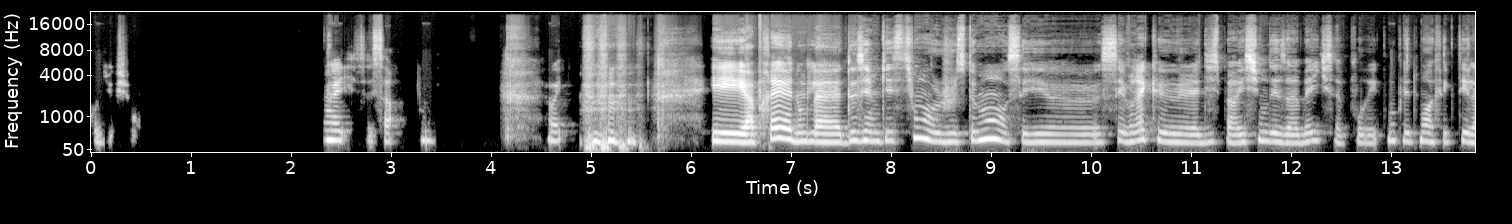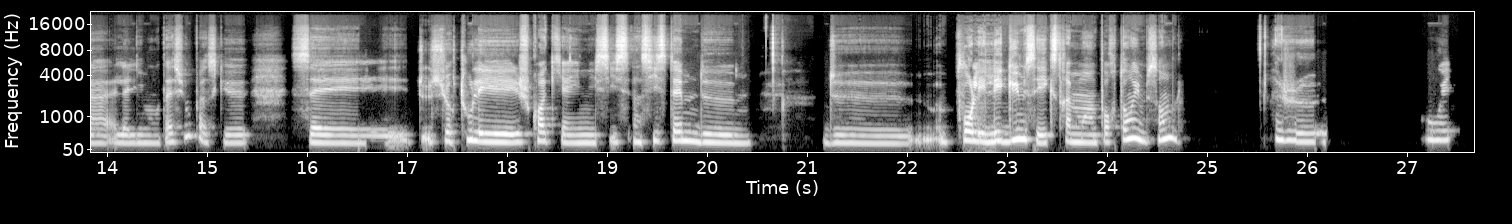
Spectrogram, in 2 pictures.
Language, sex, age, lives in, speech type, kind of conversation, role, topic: French, female, 35-39, France, conversation, unstructured, none, Pourquoi les abeilles sont-elles essentielles à la nature ?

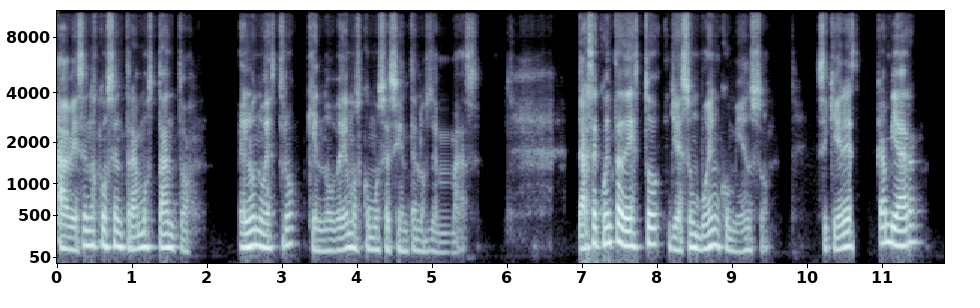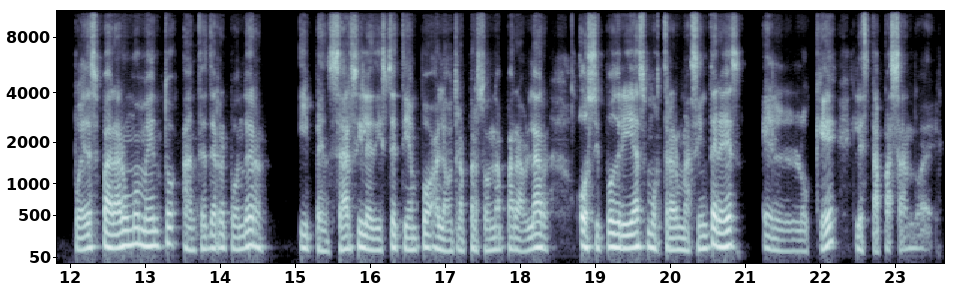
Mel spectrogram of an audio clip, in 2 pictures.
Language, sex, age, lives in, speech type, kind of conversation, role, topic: Spanish, male, 30-34, United States, read, expert-assistant, expert, ¿Por qué es importante la empatía en las relaciones humanas?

